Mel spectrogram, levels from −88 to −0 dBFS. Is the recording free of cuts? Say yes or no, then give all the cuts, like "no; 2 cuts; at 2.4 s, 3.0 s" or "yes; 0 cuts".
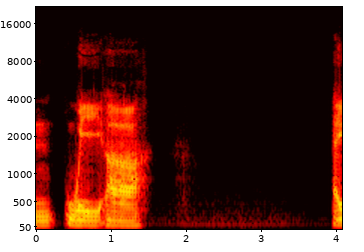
yes; 0 cuts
